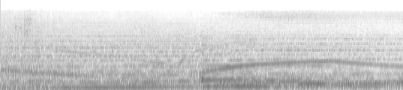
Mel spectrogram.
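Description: ambulance siren driving away

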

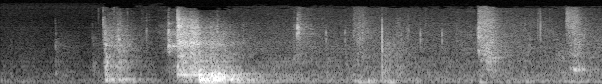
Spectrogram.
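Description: office door closing

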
